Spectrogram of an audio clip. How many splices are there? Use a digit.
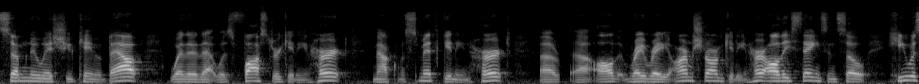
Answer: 1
